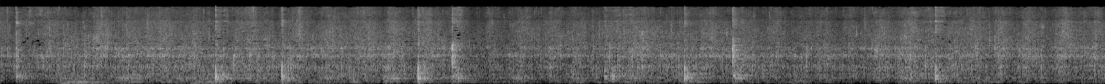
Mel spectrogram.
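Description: Mint leaves and green chillies sizzling in hot oil in a stainless steel kadai while a steel spoon stirs them, clinking and scraping against the pan every second or so over a steady hiss.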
